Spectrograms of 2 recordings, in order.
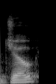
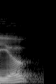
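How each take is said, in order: First: The word begins with a J sound. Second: The word begins with a Y sound.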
